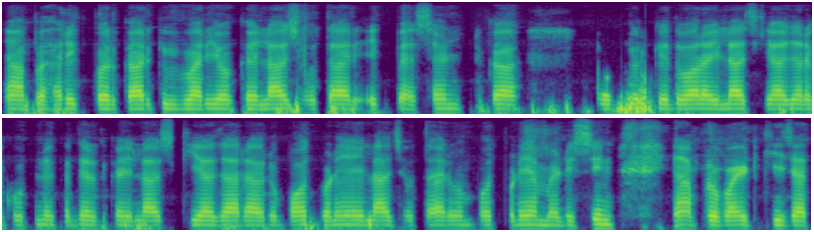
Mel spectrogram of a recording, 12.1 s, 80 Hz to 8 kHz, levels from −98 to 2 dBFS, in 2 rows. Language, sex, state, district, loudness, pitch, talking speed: Hindi, male, Bihar, Jahanabad, -18 LUFS, 115 Hz, 240 wpm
